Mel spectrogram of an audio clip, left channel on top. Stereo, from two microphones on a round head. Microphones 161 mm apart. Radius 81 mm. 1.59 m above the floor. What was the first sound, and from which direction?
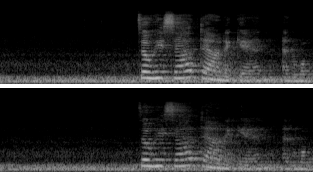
A woman speaking, 60° left (ahead or behind).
